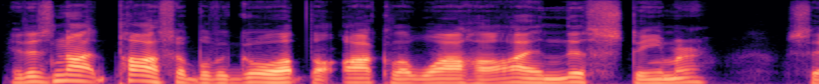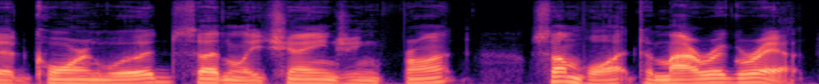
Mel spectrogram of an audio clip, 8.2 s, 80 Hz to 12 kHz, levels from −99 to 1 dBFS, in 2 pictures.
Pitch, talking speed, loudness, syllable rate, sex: 120 Hz, 155 wpm, -19 LUFS, 4.8 syllables/s, male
